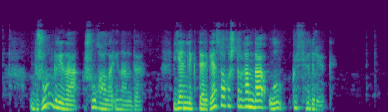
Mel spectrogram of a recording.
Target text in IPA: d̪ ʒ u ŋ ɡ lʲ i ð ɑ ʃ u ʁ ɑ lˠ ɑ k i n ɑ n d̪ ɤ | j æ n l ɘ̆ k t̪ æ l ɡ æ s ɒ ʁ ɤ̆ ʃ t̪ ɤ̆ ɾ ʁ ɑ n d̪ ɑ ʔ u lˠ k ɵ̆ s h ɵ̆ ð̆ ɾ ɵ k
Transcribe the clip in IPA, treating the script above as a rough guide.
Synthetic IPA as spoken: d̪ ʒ u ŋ ɡ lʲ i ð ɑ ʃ u ʁ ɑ lˠ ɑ ʔ i n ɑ n d̪ ɤ | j æ n l ɘ̆ k t̪ æ ɾ ɡ æ s ɒ ʁ ɤ̆ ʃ t̪ ɤ̆ ɾ ʁ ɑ n d̪ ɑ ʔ u lˠ k ɵ̆ s h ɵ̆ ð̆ ɾ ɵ k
